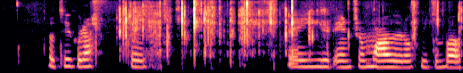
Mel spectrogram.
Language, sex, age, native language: Icelandic, female, 13, Icelandic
